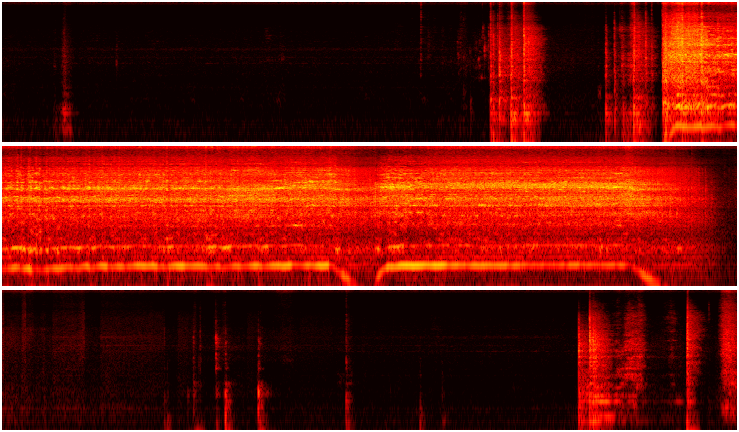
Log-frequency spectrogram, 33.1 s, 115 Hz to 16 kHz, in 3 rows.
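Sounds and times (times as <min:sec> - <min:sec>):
electric blender running: 0:09.9 - 0:21.8.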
